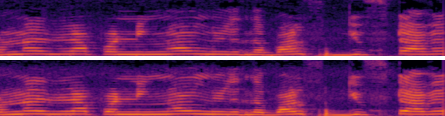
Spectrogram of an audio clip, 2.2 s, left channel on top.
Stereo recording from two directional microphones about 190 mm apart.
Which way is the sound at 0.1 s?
90° left.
